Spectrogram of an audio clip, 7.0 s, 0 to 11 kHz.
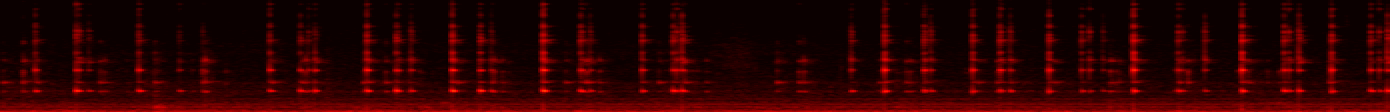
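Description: Long blue nails tap and scratch the curved shoulder and body of a clear glass wine bottle with a foil-capped neck. Quick, bright clinks ring near 2.1 kHz with high overtones and die away almost instantly, in an uneven rapid patter over a soft, steady low hum.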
